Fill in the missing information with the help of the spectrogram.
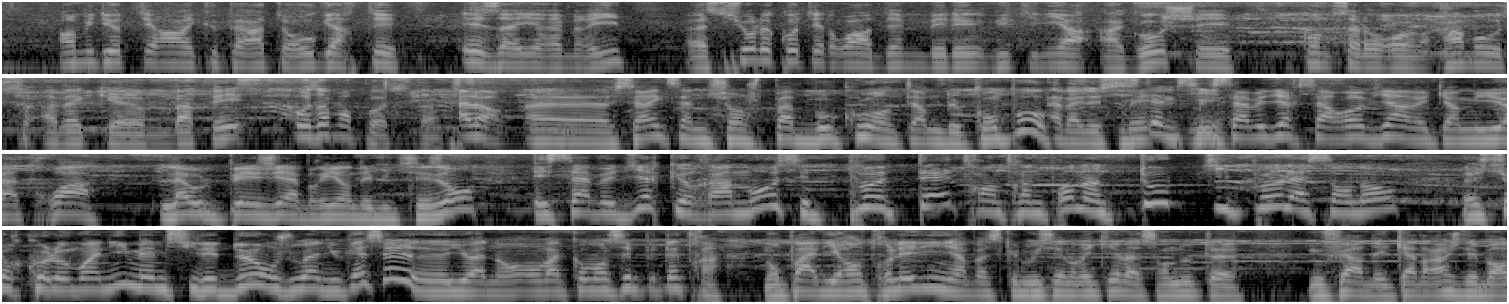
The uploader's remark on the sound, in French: Le PSG passait un nouveau test en Bretagne. En direct du Roazhon Park.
